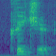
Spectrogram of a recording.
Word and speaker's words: creature: 那我们看看意思那个怎么解释鸟呢 creature 我们要念 creature，它是 creature，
